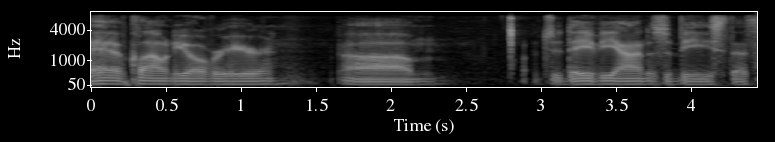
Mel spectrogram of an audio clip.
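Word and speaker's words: Jadeveon: yeah glad to have Clowney over here um jvon is a beast that's how you say it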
